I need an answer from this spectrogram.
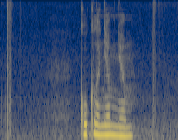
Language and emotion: Russian, neutral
